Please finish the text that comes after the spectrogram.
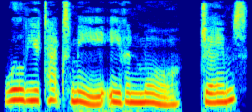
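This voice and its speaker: A woman's voice: medium pitch, slow, warm tone, no room sound, studio quality. A woman narrator playing a proud young noblewoman, formal and earnest, defiant yet remorseful.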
